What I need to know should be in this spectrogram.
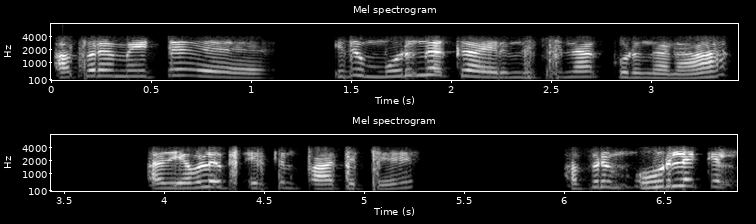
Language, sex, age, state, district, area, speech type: Tamil, female, 45-60, Tamil Nadu, Pudukkottai, rural, conversation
